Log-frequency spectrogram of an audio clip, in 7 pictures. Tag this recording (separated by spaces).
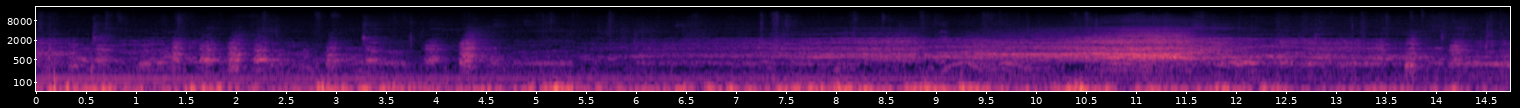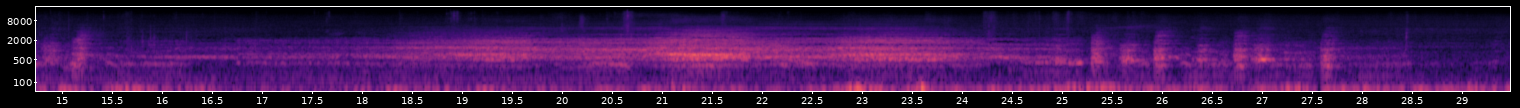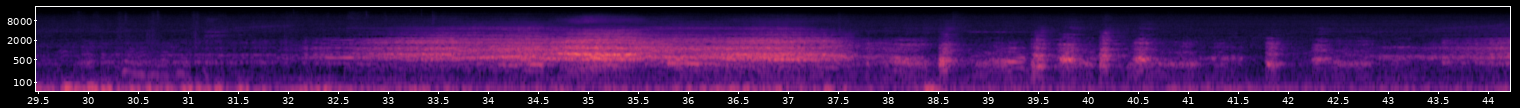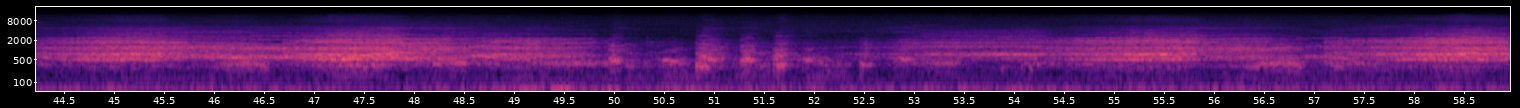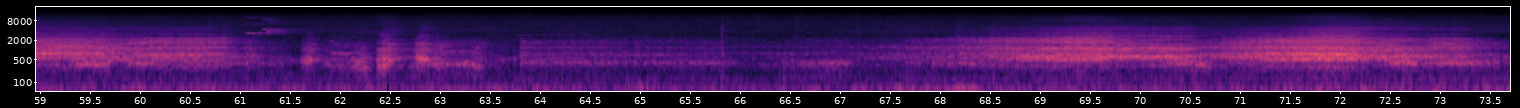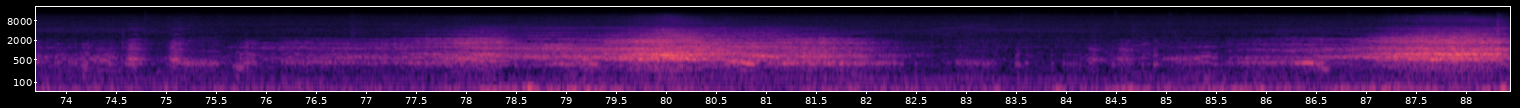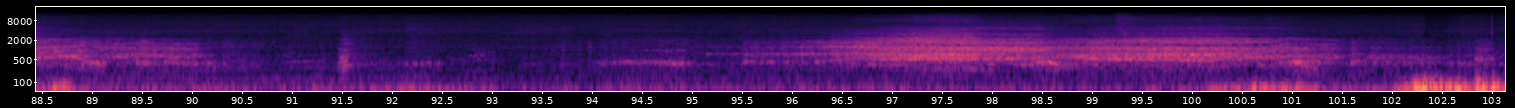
fighter howler jungle monkey star tie wars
